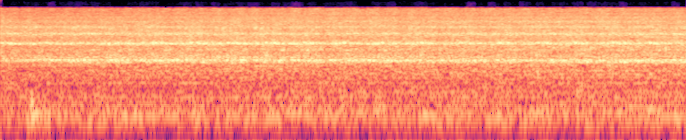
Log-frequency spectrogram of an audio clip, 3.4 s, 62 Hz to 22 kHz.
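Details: 2006 Dodge Ram Mega Cab 5.7 Hemi, warmed up at idle with the belt removed: constant thin high-pitched squeal, loudest at the first exhaust joint next to the transmission and unchanged with speed. Source unknown.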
